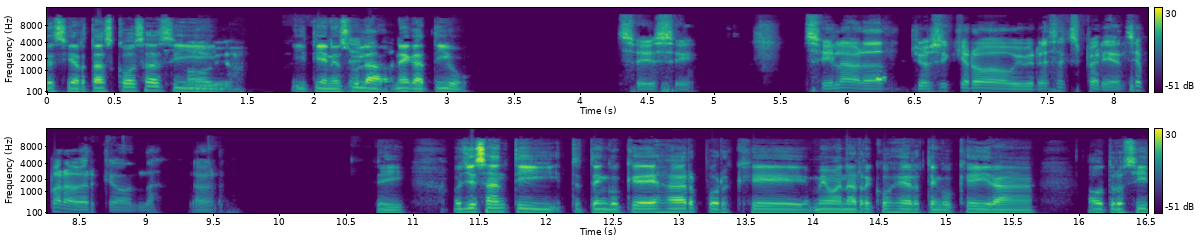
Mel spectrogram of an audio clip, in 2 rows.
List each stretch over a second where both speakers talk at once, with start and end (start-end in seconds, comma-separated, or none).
none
